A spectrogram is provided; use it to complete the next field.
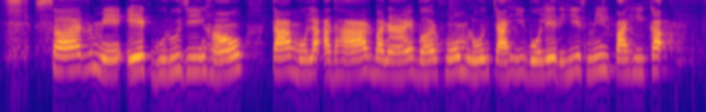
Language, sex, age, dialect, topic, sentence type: Chhattisgarhi, female, 51-55, Eastern, banking, question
